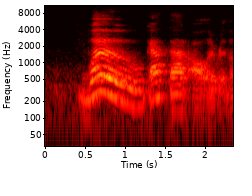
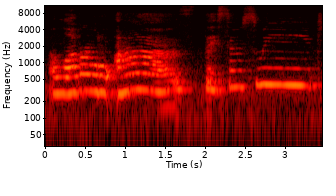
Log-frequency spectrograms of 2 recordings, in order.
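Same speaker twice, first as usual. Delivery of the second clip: cooing; 5 semitones higher than usual. Real, not acted. Cooing over the painted face.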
